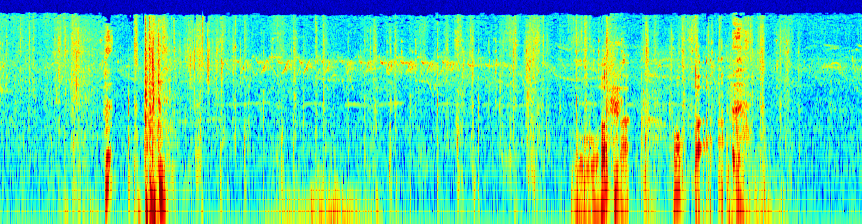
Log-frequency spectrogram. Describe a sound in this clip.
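Footsteps thud and rustle through leafy undergrowth.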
